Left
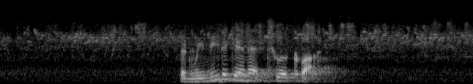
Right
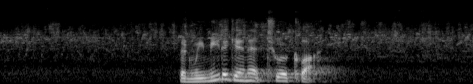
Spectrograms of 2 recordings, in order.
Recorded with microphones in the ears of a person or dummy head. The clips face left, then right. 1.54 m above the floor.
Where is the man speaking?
40° right (ahead or behind), 0.8 m.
